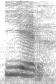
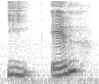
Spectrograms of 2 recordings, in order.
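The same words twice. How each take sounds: First: "Y él" merged into one syllable, yel; reduced to one syllable. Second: "y él" as two separate vowels, i, el; two syllables. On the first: Teacher demonstrating the reduction, "Y él" said as one syllable. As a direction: start "Y él" with a y consonant glide. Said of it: "quedaría reducida en una sola". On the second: Teacher showing the ideal form, "y él" in two syllables. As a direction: keep "y" apart from "él". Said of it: "Lo ideal serían dos sílabas". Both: Shown as a demonstration.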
